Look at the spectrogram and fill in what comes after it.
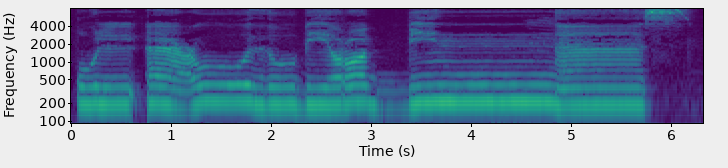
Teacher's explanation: Итак, у нас здесь удвоение, и заметьте, удвоение нун требует большей длины, чем удвоение любых других букв, да, так как мы здесь протягиваем назализацию.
